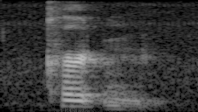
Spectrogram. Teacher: Curtain where you make the stop t and it falls to an n.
